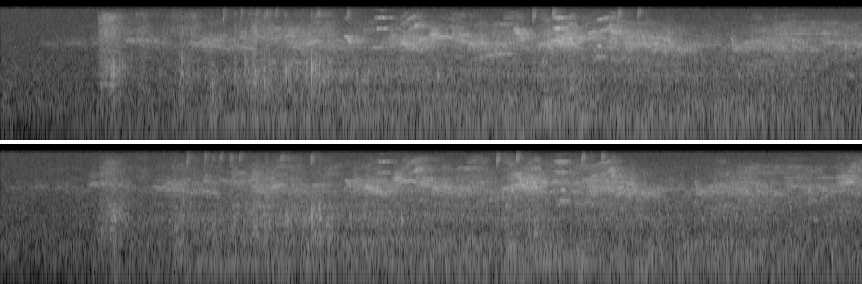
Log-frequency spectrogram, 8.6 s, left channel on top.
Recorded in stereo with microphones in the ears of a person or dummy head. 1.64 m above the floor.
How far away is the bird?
About 4.5 m.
